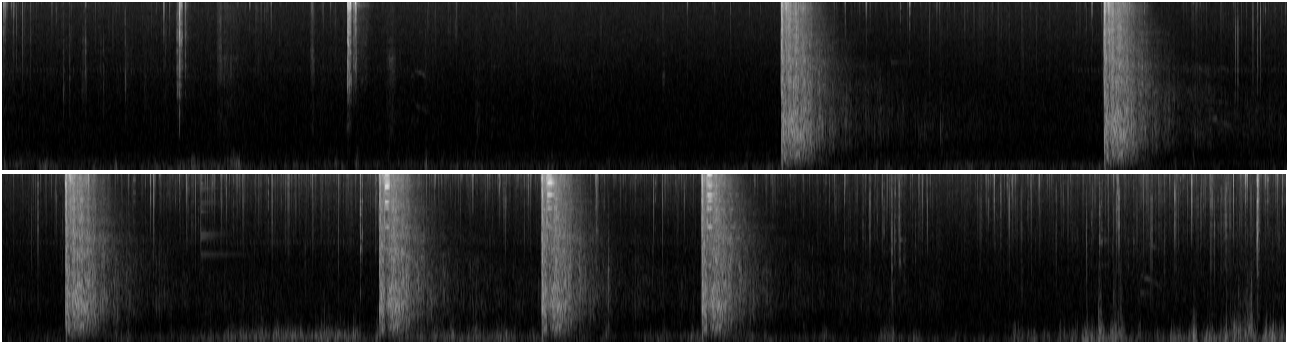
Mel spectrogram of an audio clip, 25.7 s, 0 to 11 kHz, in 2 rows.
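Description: Sig Sauer P290RS 9mm pistol firing Remington UMC 115 grain jacketed hollow points: six sharp, loud shots spaced a few seconds apart outdoors, after a couple of faint clicks, with low background noise.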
